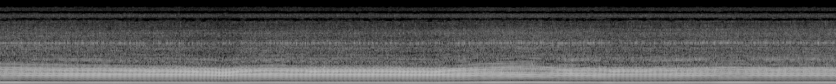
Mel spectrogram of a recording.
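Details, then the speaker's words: 070 clone chainsaw with 42-inch bar, first run cutting oak firewood: steady high buzz whose pitch sags in the cut every couple of seconds and recovers slowly; bogging under load, owner suspects the carburetor setting, unconfirmed. "I cannot get that carburetor on the 070 figured out no matter what I what I do uh the saw just wants to bog I can't seem to get it up to the RPMs that I want it"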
